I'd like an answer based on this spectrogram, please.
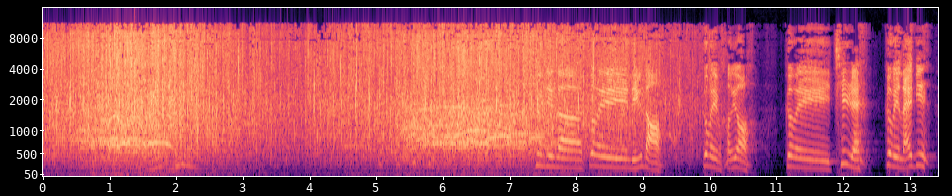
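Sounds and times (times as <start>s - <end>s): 
audience applause: 0.0s - 10.4s
speech: 7.7s - 13.4s.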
